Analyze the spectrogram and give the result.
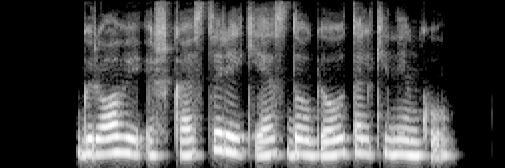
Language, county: Lithuanian, Klaipėda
